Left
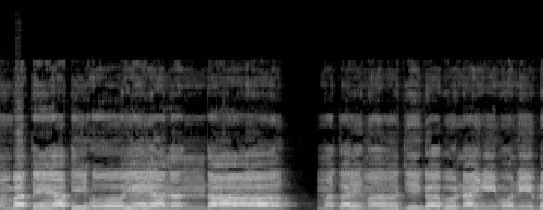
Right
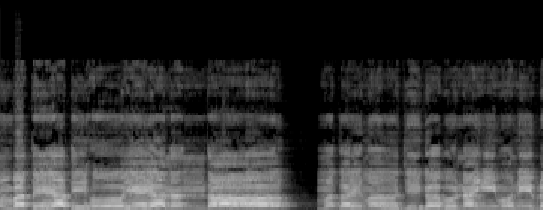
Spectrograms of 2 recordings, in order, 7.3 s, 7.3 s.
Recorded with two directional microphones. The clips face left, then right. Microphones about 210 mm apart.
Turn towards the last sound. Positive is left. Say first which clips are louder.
# left 3 dB
turn(degrees=35)  # may be behind; listen again after turning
